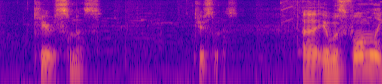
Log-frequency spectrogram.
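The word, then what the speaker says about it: Kiritimati: Uh, it its name is spelled Kirimati but uh pronounced Kirmus uh which is derived phonetically from the English word Christmas but written in Gilbert.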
